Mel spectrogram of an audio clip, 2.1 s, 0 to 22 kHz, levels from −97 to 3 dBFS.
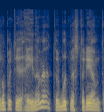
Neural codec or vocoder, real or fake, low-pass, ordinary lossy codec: none; real; 14.4 kHz; Opus, 24 kbps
